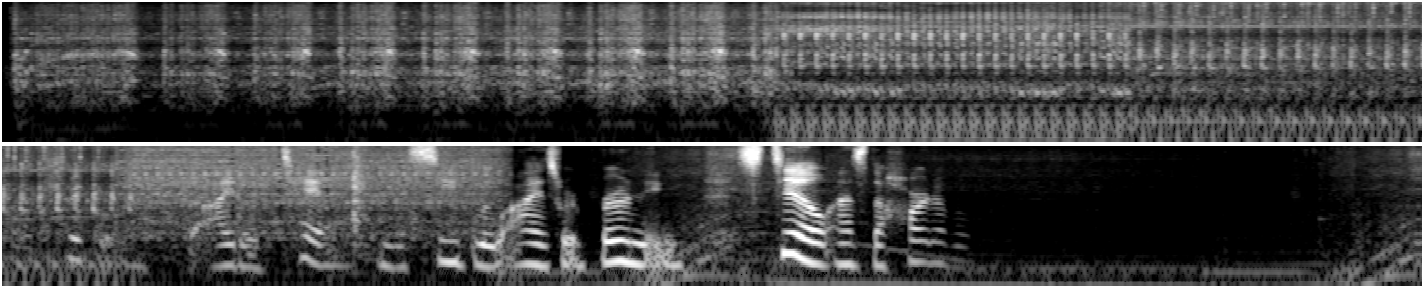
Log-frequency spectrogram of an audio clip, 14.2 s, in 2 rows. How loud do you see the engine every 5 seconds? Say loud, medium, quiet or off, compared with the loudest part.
loud, loud, medium.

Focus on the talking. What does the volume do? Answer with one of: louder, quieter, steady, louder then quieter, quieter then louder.
louder.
